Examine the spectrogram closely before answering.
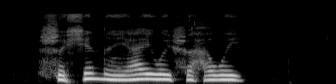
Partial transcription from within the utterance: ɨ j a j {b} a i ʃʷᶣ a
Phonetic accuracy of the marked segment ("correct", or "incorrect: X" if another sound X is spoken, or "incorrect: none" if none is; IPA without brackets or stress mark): incorrect: w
